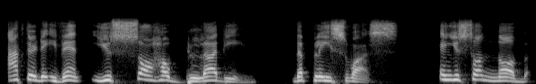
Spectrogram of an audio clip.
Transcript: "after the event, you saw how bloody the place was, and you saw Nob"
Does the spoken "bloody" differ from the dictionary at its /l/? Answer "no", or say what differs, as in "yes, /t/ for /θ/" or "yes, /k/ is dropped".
no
